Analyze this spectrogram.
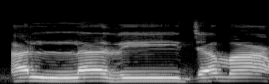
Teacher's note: জাল পাতলা হবে এবং নরম হবে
